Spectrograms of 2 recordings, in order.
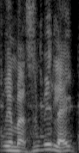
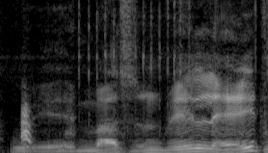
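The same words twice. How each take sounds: First: Higher, brisk clock voice; back up to speed. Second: Slow, drawn-out clock voice. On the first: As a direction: pick up speed and pitch. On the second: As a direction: drag it out slowly like a stiff clock. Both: A narrator's reading. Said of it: "Slowly the clock began to speak again".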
